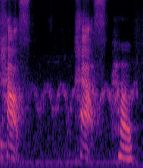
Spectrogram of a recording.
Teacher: we don't really pronounce the L. The L is silent, so we say half.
